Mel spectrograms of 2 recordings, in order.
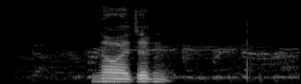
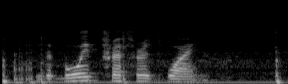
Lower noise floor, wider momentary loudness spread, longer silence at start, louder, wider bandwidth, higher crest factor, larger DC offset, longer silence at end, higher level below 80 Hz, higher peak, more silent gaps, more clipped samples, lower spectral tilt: first, -59 dBFS vs -48 dBFS; first, 24 LU vs 16 LU; first, 0.9 s vs 0 s; about the same, -27 LUFS vs -28 LUFS; first, 16 kHz vs 12 kHz; about the same, 20 dB vs 18 dB; neither; first, 0.15 s vs 0 s; second, -72 dBFS vs -54 dBFS; about the same, -12 dBFS vs -12 dBFS; neither; neither; second, -6.5 dB/octave vs -9 dB/octave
